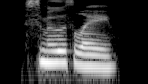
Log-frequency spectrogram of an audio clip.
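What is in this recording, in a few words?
"smoothly", English word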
